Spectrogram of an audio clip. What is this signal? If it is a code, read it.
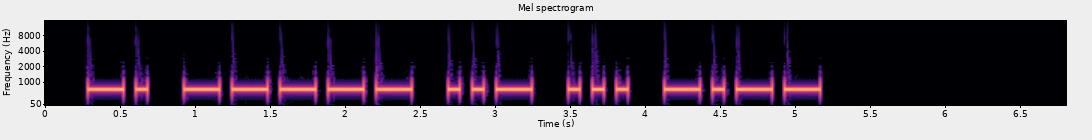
Morse code, heard as a keyed tone, about 15 wpm, 700 Hz. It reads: N0USY
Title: USA Callsign DE Callsign - 5 Characters - 15wpm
